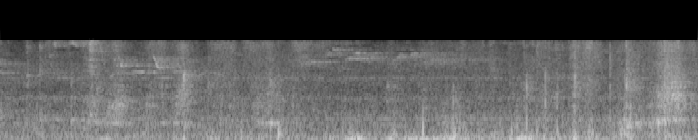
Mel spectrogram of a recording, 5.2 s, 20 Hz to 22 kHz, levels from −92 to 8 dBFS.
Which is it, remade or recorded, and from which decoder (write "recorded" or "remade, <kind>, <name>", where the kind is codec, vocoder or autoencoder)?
recorded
